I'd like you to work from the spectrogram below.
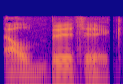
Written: albitic

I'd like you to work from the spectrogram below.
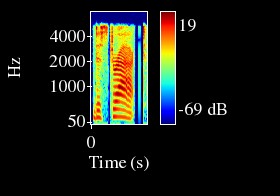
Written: distract

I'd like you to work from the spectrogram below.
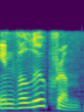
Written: involucrum

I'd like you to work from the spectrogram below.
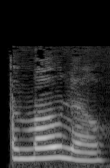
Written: ammono

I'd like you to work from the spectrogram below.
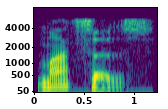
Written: matzohs

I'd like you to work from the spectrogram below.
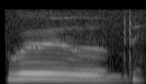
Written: rube

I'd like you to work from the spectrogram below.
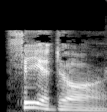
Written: theodore

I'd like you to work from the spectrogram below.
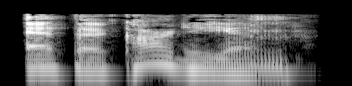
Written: epicardiac

